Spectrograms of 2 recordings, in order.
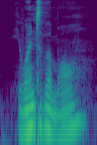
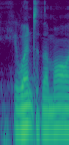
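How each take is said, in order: First: It is said as a question, rising. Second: It is said as a statement, falling.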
